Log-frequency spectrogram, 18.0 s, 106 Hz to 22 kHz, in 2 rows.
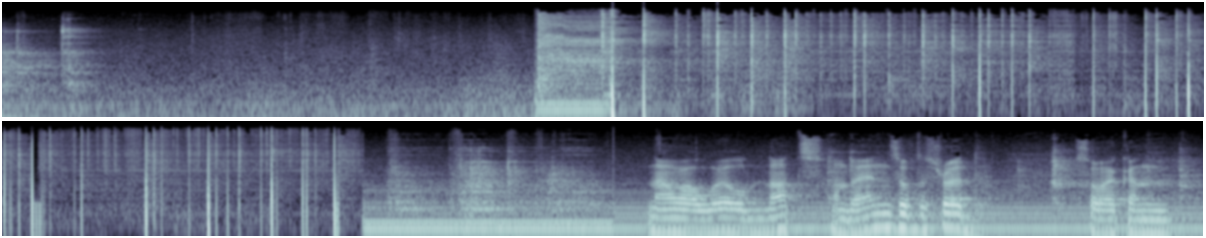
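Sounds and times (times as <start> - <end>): steady low hum: 3.4 - 17.5
welding arc crackling: 4.0 - 11.8.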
